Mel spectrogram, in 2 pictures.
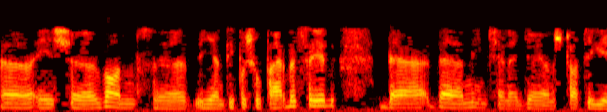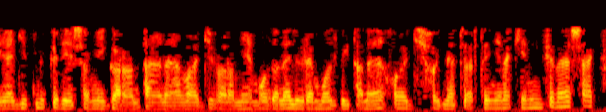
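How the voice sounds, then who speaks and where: Fairly low male speech, monotone and flat, at a moderate pace. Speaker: anti-racism football activist. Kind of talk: interview. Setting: phone call. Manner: halting.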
